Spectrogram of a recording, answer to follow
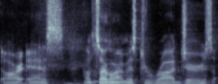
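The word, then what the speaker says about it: Rodgers: I'm talking about Mr Rogers r o d g RS we we don't we don't talk to that guy the D is silent take that take that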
